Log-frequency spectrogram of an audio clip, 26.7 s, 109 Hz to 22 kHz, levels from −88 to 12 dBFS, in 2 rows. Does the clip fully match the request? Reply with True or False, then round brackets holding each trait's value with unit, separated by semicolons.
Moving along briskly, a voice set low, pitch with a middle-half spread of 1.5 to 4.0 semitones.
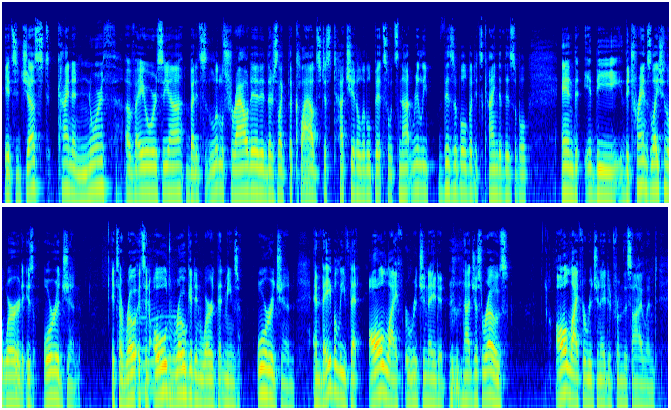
False (155 wpm; 130 Hz; 3.2 semitones)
